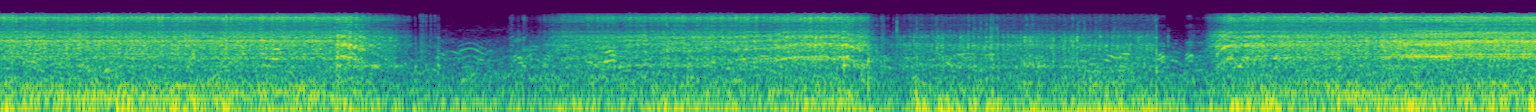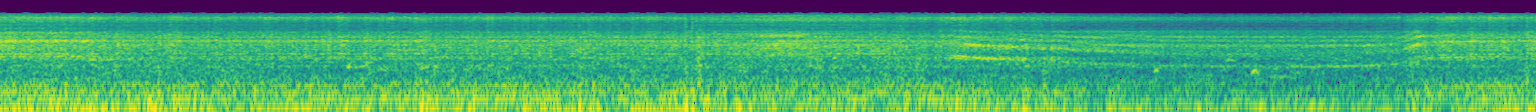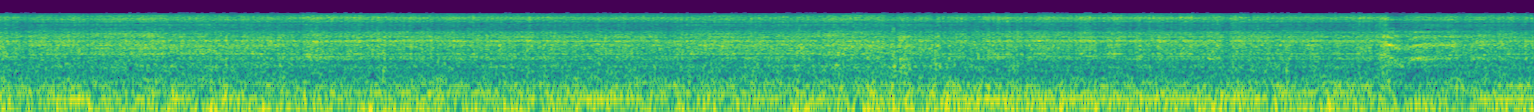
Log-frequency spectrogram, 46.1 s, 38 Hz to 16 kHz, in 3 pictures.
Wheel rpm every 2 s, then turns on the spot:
230, 190, 20, 130, 80, 40, 180, 230, 230, 240, 230, 230, 210, 130, 140, 230, 230, 230, 230, 230, 230, 230, 210.
8-12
